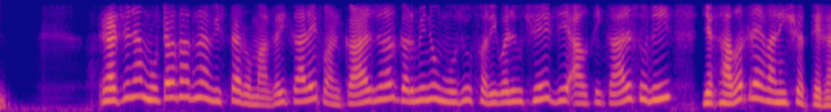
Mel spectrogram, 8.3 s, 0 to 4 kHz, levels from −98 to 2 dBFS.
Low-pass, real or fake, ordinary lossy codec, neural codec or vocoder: 3.6 kHz; fake; none; codec, 16 kHz in and 24 kHz out, 0.9 kbps, LongCat-Audio-Codec, four codebook decoder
